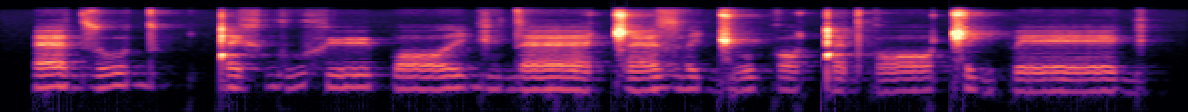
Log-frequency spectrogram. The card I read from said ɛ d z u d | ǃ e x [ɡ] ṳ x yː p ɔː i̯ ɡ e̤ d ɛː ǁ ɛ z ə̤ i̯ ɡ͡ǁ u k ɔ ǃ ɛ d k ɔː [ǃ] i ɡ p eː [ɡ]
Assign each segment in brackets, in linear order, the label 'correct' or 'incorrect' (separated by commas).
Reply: correct, incorrect, correct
